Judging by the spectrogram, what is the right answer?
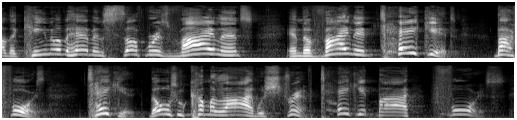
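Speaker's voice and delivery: loud, slow proclaimed verse; preacher reading Matthew with slow force; emphatic scripture reading. Acted. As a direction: lean on every word of the verse.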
